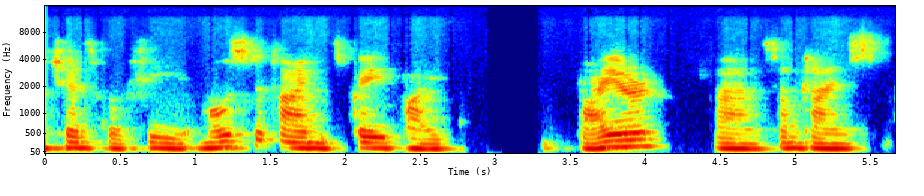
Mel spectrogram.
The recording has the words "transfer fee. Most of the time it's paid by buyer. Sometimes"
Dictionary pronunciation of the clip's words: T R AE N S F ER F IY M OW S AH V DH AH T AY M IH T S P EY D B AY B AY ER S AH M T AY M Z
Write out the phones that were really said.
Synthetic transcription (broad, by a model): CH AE N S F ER F IY M OW AH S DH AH T AY M IH T S P EY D B AY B AY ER S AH M T AY M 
